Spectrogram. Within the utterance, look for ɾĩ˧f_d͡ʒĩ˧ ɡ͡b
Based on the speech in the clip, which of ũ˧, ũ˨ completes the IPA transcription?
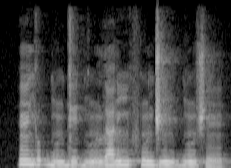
ũ˧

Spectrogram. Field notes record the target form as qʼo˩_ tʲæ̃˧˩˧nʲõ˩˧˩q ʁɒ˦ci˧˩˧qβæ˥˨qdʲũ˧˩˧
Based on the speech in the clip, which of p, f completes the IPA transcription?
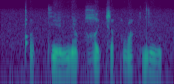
p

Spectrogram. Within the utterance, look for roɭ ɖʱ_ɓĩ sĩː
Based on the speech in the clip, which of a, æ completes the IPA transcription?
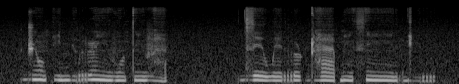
æ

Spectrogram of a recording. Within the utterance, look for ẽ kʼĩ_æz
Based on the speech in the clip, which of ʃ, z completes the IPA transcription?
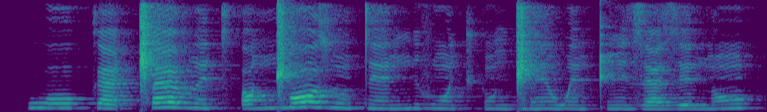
z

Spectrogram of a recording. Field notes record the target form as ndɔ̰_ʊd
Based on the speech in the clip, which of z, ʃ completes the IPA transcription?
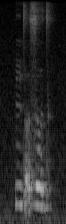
z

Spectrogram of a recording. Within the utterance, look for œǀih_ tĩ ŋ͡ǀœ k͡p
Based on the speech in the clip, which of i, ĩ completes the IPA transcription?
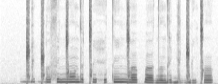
i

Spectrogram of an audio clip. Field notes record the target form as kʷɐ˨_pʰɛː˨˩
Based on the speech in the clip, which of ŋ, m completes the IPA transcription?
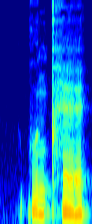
ŋ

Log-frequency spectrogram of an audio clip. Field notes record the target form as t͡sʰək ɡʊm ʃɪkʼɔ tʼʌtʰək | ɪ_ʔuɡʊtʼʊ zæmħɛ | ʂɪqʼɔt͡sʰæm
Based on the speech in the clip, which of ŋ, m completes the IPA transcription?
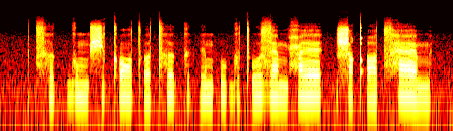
m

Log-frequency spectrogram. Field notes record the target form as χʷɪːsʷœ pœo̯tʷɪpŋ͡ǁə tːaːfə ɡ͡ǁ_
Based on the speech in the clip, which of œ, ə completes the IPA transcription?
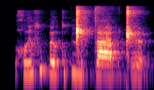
œ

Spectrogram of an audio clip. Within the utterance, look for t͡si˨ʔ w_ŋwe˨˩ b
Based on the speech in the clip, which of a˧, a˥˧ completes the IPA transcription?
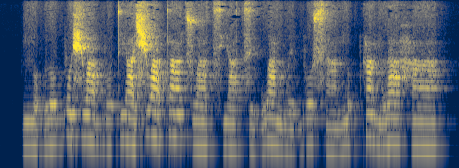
a˥˧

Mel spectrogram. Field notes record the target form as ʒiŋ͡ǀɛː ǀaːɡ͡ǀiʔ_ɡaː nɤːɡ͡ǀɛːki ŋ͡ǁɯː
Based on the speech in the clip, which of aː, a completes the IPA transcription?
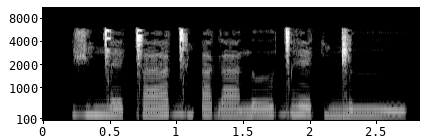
a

